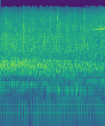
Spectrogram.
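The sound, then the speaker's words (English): A church audience at a praise service applauds with even, continuous clapping at moderate level, while a sustained musical tone hums beneath it. “Come on, give the Lord a hand.”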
